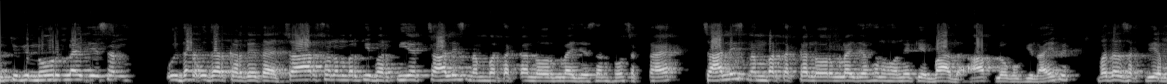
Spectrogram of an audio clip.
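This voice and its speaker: High-pitched man lecturing, echoey. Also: darkish tone. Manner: repeats key figures and phrases, asks and answers own questions. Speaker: exam coaching teacher and channel host. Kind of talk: explanatory lecture to online students. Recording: echoey room, dull muffled sound.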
